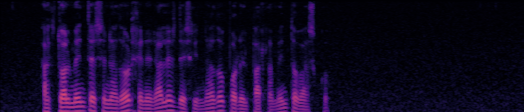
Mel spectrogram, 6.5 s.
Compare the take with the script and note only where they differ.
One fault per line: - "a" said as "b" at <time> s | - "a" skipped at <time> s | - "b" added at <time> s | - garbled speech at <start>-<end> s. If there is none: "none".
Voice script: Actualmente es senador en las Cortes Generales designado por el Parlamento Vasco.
- "en las Cortes" skipped at 1.7 s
